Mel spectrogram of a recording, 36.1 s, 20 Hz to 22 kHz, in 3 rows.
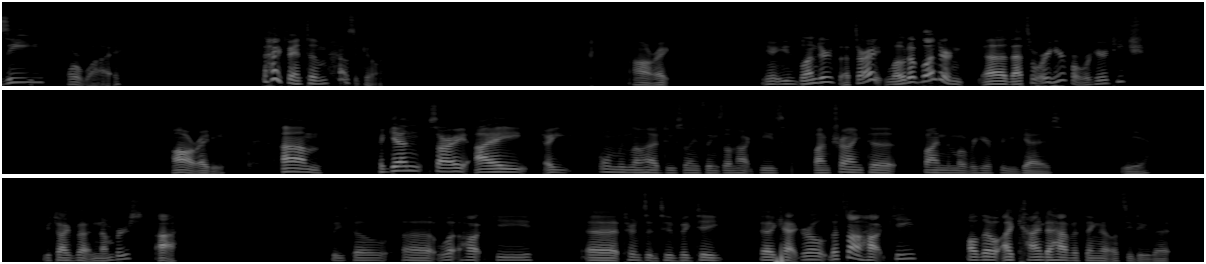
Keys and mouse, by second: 0.2 y, 1.4 right click, 2.2-3.7 middle drag, 4.5-4.9 middle drag, 5.3 /, 6.7 KP_Decimal, 8.1-8.9 middle drag, 9.9-13.2 middle drag, 14.1 KP_Subtract, 16.0 KP_0, 17.7-18.8 middle drag, 19.5-20.1 middle drag, 21.3-26.1 drag.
